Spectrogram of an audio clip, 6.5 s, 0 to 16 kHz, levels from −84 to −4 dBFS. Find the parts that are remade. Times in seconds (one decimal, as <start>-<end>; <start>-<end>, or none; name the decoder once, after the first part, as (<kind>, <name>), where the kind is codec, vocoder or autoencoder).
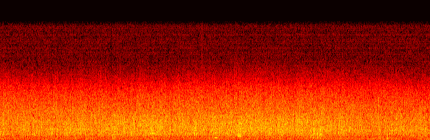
none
